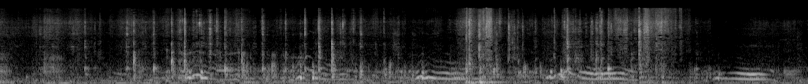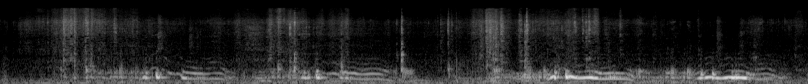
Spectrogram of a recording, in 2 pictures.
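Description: Several domestic male pigeons cooing over and over, low wavering coos that bend up and down in pitch, in a small concrete loft box, with a couple of brief rustling noises about five and six and a half seconds in.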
